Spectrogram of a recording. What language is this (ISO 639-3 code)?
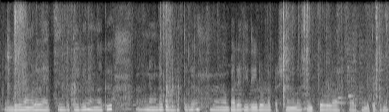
mal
